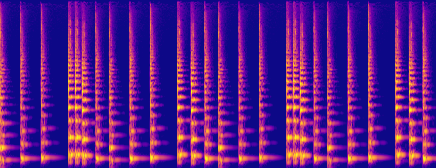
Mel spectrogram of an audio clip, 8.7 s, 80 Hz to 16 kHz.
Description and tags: destiny pizzis 100bpm
Pizzicato string loop; for the destiny pack. MISLABELLED: actually 110bpm. Created in Reason.
strings, pizzi, loop, pizzicato, pluck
